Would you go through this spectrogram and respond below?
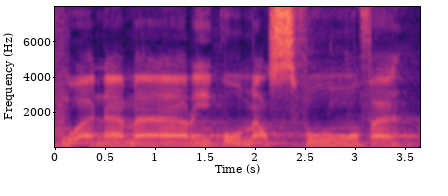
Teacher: wa namariqu ma-nya panjang dua harakat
